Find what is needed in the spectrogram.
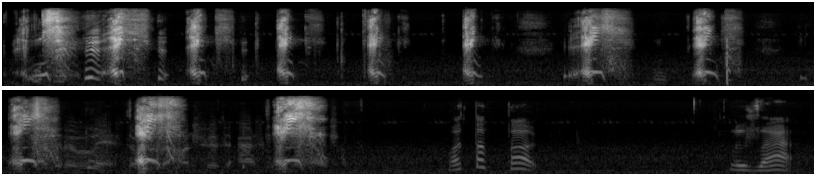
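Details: A person sneezing nonstop for about two minutes: a rapid run of about ten sharp, hissing sneezes with quick catch breaths between, then quieter gasps; repeated sneezing.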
